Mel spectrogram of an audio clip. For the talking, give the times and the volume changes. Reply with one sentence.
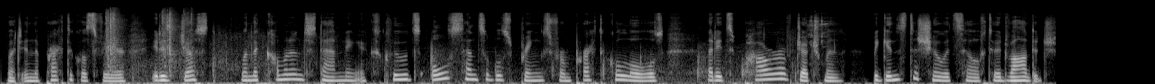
You can hear the talking from 0.0 to 10.6 s, at a steady volume.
